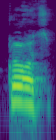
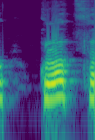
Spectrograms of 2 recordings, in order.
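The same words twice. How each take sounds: First: क्लोथ्स as "kloz"; one syllable क्लोथ्स, long o and z; correct pronunciation. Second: क्लॉथ्स with the th kept before s; "kloth-s", cluster sounded in क्लॉथ्स; wrong pronunciation. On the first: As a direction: drop the th in क्लोथ्स. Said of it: "क्लोथ्स पढ़ते हैं". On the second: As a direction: say क्लॉथ्स as "klot-suh". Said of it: "नहीं पढ़ते हैं". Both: Shown as a demonstration.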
